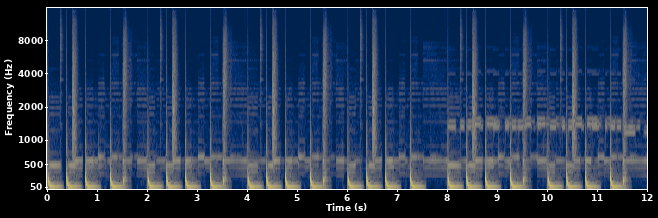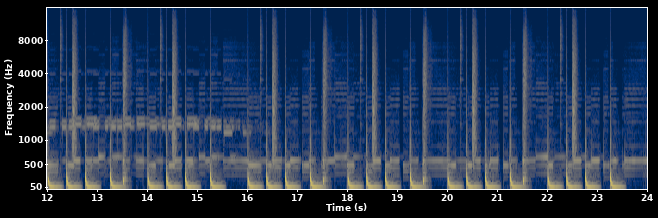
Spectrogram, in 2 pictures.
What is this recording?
This is a loopable sample that contains both rhythmic and a melody components. It is even possible to cut out some sub-loops from it, as there are distinct melody phrases.Made in Reason.
120bpm, drum, loop, loopable, melody, music, nice, rhythm, rhythmic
